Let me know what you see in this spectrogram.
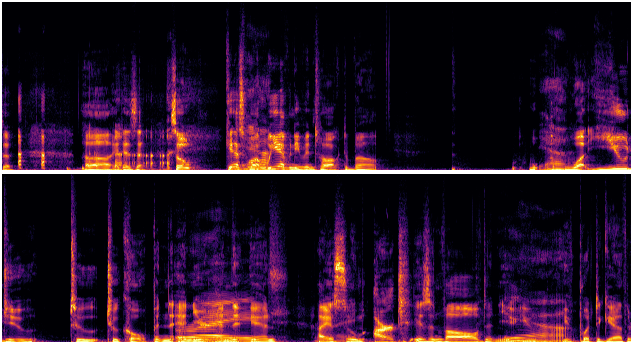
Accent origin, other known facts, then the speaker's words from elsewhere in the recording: Milwaukee, Wisconsin, United States; I'm from Milwaukee, remember?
